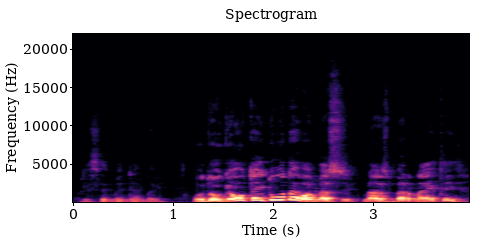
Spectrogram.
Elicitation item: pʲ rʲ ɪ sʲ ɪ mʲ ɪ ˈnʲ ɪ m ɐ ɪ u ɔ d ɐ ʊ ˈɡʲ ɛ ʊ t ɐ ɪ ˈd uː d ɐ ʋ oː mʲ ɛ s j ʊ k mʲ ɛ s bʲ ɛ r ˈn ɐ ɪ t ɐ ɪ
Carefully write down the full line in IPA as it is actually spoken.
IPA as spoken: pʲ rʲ ɪ sʲ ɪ mʲ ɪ ˈnʲ ɪ m ɐ ɪ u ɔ d ɐ ʊ ˈɡʲ ɛ ʊ t ɐ ɪ ˈd uː d ɐ ʋ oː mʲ ɛ s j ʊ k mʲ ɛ s bʲ ɛ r ˈn ɐ ɪ t ɐ ɪ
